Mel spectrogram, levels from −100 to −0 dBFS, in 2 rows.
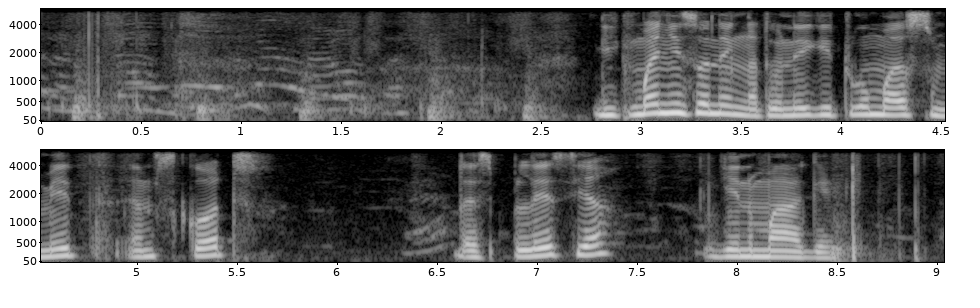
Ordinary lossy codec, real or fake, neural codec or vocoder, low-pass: Opus, 64 kbps; real; none; 5.4 kHz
